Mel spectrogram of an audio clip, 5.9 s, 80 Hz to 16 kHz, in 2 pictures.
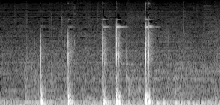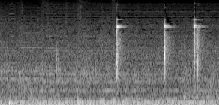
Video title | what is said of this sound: ¡DESCUBRE EL SECRETO DE RUTA DE LAS ESTRELLAS EN 25 MINUTOS! | ce sont des pierres chantantes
